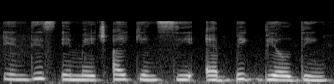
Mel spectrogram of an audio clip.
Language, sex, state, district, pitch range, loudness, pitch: English, female, Nagaland, Kohima, 200-225 Hz, -16 LUFS, 215 Hz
